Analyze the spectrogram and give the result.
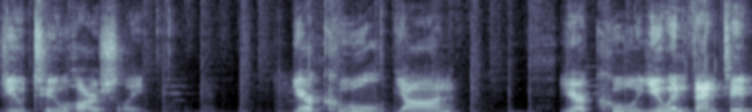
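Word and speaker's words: Jahn: the do you spell Jon yan yan it's JN someone told me in the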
